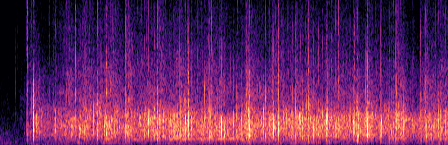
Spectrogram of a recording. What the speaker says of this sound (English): Keep the applause rolling until she's at the lectern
